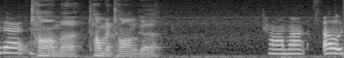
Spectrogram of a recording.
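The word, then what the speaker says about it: Tama Tonga: live also also how do you say that tama tamatonga tama oh tomatonga okay i was like what doesn't see them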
